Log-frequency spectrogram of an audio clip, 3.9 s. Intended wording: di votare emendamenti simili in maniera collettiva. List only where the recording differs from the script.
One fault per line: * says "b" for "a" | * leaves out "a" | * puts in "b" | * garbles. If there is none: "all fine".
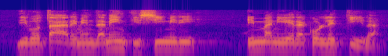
all fine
